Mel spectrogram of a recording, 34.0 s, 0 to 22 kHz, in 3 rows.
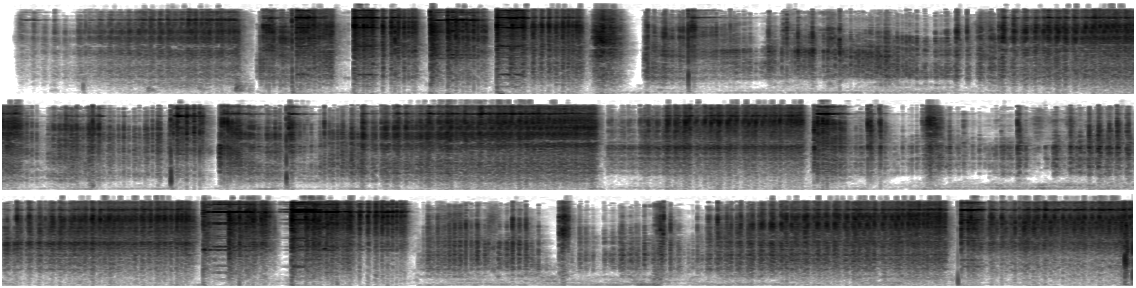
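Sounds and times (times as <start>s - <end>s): coins spinning on hard surface: 0.2s - 33.9s
sharp coin clinks: 24.6s - 26.7s.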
